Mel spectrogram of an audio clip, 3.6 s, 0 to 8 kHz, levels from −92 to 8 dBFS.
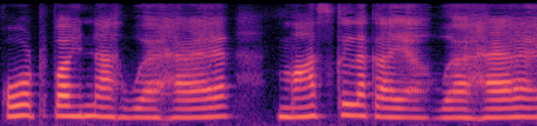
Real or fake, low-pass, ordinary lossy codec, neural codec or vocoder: fake; 7.2 kHz; none; codec, 16 kHz, 0.8 kbps, ZipCodec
